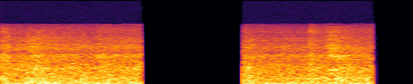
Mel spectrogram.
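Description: Autorack cars of a CSX freight train rolling past, a broad rumble and clatter of wheels on rail. The sound comes in pieces under a second long and cuts out completely twice for about half a second, where the audio drops out.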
